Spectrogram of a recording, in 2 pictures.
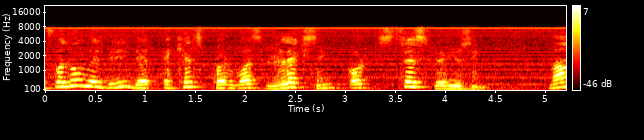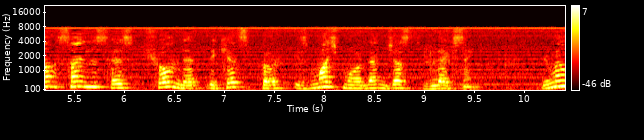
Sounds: Speech, monologue

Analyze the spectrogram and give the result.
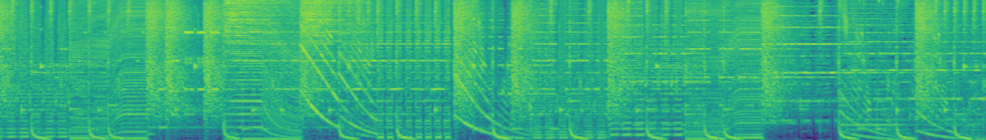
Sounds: Electronic music, Music, Dubstep

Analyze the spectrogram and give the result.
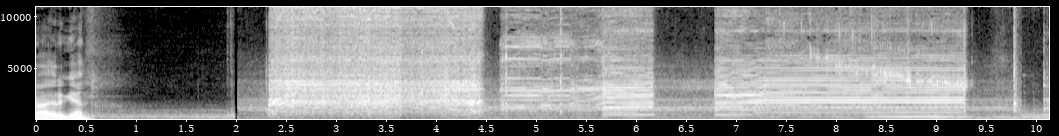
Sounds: Speech, inside a small room

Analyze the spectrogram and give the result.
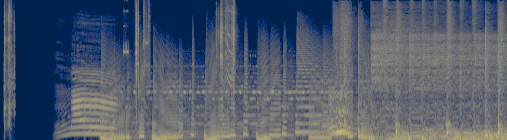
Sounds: Music

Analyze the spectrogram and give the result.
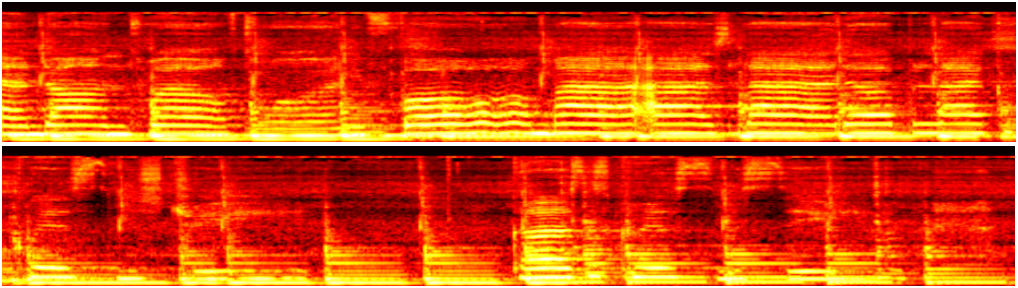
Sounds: Music, Christmas music

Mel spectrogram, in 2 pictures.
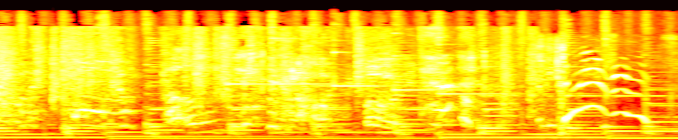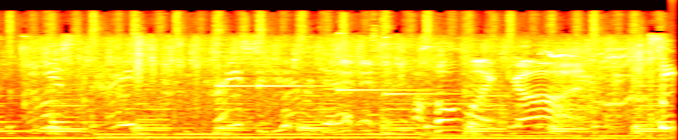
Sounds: Speech, Music

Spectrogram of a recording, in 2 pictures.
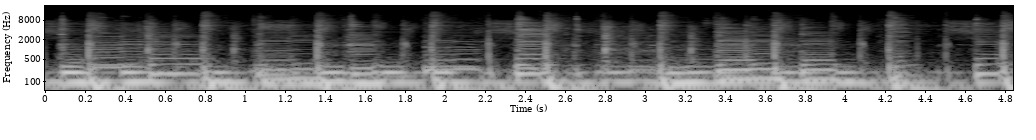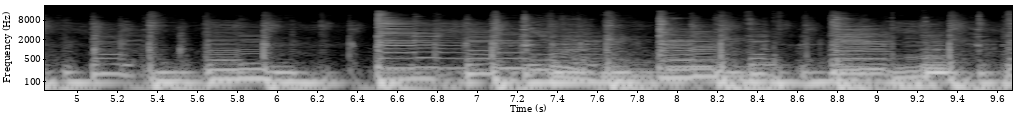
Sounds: Music

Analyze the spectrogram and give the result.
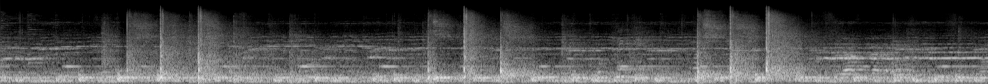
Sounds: Music, Speech

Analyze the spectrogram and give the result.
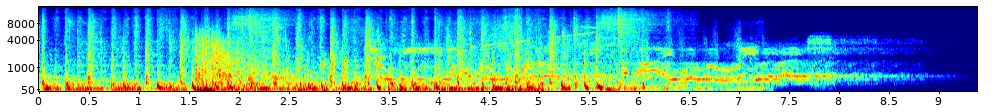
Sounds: Speech, Fusillade, Music

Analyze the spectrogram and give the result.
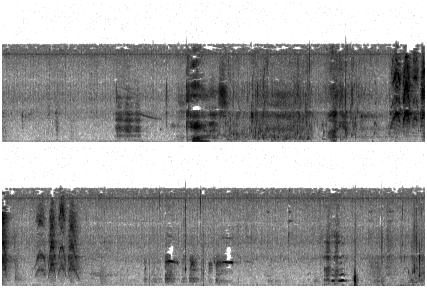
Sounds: Animal

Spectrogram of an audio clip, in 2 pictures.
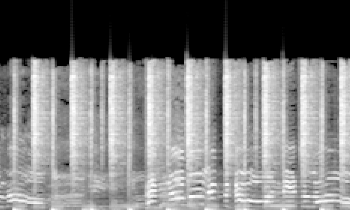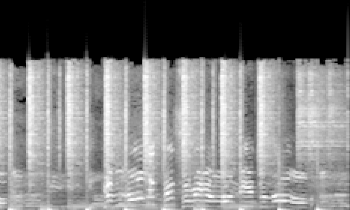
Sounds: Music, Electronic music

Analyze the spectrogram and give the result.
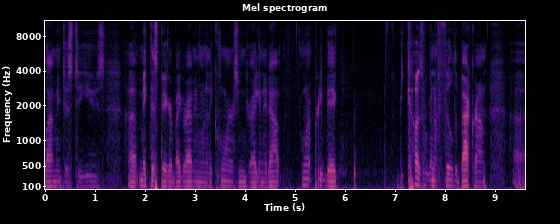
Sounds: Speech

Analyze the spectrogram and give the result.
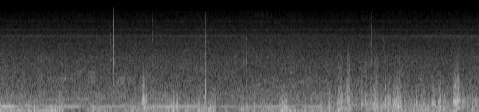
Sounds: Aircraft, Vehicle, airplane

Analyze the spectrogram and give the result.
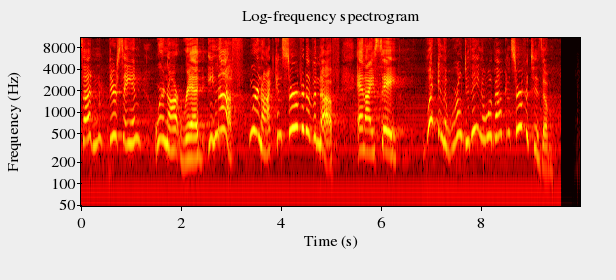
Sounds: Speech

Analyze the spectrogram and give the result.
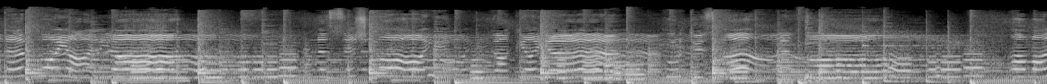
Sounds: Music

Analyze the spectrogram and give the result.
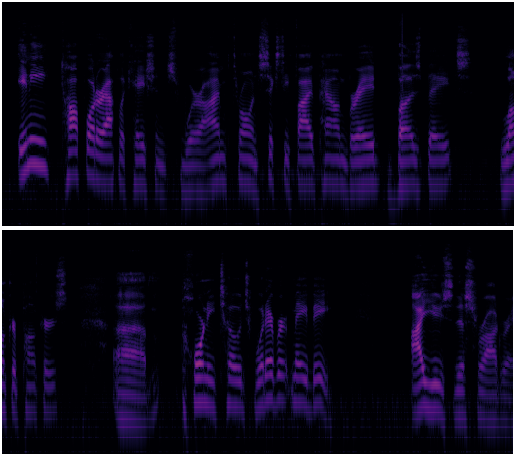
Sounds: Speech

